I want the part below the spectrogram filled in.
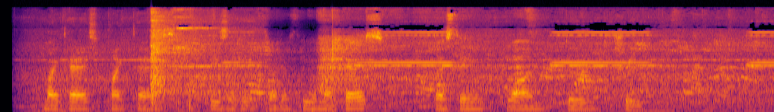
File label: Noisy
